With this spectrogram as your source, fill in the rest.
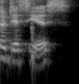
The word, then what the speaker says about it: Odysseus: I'm pronouncing Odysseus. Yeah, it's Odysseus.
